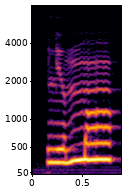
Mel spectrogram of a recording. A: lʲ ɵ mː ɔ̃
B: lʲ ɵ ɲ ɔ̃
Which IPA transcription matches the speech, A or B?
A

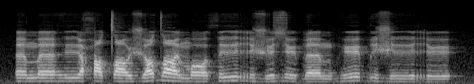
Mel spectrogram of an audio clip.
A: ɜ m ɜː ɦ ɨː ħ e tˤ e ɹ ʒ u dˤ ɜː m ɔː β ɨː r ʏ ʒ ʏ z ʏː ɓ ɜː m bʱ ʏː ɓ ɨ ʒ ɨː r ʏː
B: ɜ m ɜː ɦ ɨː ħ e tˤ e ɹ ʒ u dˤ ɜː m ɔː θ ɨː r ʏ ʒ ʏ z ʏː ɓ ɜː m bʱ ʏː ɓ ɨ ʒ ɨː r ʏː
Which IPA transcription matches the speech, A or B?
B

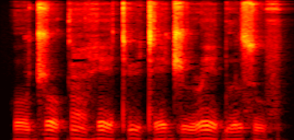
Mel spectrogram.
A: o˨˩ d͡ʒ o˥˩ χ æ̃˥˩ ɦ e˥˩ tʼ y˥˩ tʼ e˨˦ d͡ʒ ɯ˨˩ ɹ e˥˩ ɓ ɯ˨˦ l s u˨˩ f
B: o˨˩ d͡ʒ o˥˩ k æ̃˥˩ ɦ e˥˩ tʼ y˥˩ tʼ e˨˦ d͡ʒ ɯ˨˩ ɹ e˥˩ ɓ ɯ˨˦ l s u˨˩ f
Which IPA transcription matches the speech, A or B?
B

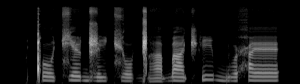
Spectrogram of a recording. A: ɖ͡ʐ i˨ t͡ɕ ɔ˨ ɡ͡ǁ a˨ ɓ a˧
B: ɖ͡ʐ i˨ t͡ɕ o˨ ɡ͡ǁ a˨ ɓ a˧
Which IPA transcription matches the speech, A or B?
B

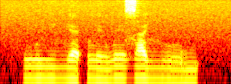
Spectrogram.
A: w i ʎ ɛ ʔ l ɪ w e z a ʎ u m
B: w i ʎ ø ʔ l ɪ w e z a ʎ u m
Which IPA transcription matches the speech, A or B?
A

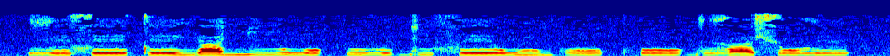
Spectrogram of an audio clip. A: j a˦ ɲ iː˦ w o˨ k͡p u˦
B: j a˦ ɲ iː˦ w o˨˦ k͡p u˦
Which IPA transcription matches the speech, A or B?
B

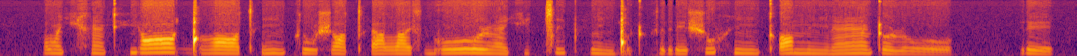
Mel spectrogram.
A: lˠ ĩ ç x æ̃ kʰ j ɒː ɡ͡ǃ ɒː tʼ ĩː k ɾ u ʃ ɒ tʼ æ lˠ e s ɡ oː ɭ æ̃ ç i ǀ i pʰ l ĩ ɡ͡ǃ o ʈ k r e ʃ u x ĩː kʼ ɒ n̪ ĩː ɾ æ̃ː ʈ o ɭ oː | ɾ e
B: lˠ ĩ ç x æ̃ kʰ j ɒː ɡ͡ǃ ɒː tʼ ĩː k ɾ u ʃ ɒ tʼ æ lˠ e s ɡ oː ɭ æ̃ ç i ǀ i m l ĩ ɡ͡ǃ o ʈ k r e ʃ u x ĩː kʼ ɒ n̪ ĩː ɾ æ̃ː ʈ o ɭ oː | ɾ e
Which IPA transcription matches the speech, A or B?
A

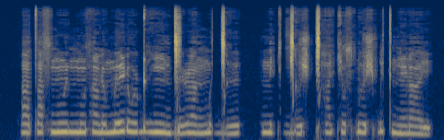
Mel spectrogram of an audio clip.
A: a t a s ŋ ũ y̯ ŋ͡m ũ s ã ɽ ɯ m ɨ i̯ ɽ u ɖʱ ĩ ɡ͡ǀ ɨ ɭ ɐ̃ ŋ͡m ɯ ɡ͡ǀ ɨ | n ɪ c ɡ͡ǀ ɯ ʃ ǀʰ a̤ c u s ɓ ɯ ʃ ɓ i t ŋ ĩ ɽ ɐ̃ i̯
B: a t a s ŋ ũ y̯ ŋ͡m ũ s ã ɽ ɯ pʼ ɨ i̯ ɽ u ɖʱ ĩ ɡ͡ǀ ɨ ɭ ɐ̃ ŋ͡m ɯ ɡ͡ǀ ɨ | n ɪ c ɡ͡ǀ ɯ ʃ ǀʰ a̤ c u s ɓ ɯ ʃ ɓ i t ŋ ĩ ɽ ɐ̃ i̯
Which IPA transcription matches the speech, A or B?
A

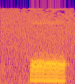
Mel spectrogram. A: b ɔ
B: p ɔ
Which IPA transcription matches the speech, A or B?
B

